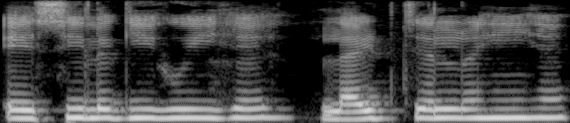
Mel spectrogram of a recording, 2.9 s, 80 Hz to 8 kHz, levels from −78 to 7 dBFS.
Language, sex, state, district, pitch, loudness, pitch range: Hindi, female, Uttar Pradesh, Lucknow, 210 Hz, -13 LUFS, 200-215 Hz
